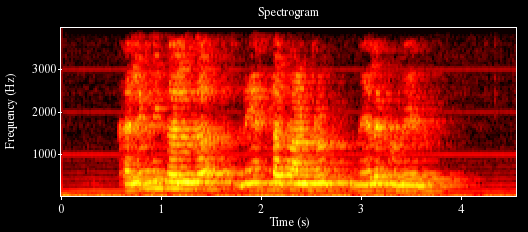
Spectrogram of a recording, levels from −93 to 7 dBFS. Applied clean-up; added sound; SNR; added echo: none; Buzz; 17 dB; reverberation time 0.8 s.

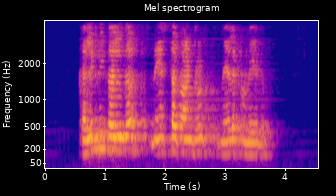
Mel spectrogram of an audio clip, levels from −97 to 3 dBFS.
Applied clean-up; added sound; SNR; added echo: neural mask model DeepFilterNet 3.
